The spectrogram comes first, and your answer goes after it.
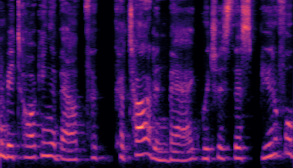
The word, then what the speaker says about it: Katahdin: there is a mountain up there called mount katahdin and he knew exactly how to pronounce it so now we know that it's the katahdin bag this is the pattern it's 24 this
